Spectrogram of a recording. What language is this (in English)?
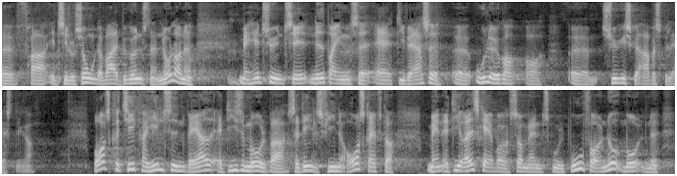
Danish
